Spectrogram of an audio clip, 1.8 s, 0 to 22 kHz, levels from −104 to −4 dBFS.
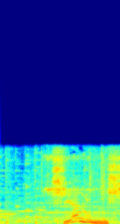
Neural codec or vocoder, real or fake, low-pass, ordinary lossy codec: none; real; none; none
